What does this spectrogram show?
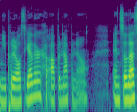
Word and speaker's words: Hoʻoponopono: So when you put it all together, Ho'oponopono. And so that's how I will be pronouncing it throughout the rest of this video.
